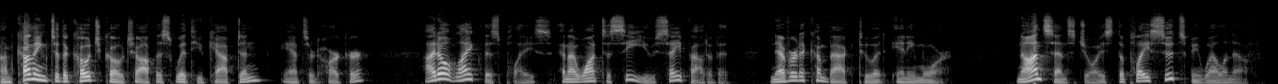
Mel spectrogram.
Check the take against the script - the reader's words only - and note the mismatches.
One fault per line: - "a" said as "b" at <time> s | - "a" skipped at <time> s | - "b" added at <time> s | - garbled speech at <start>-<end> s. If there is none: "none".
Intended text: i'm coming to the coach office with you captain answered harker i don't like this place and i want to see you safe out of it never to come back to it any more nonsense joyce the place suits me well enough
- "coach" added at 1.0 s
